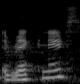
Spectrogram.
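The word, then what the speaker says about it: arachnids: फिर है हमारे पास अरेक्निड्स, ठीक है, इसको हम प्रोनाउंस करेंगे अरेक्निड्स।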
